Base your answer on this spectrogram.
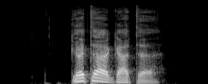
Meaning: husband
- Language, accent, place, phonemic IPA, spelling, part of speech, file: German, Germany, Berlin, /ˈɡœtɐˌɡatə/, Göttergatte, noun, De-Göttergatte.ogg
